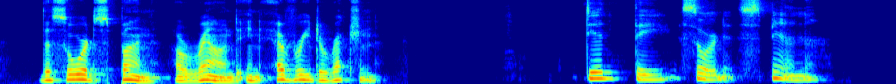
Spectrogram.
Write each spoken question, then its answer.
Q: Did the sword spin?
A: Yes, the sword spun around in every direction.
